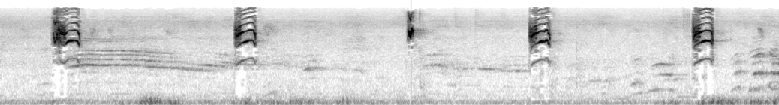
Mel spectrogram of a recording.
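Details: Excited wild Sogon calling for an opponent: short harsh, stacked high notes repeated about every one and a half seconds, with one thinner sharp chip in the middle and soft whistles of other birds behind.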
